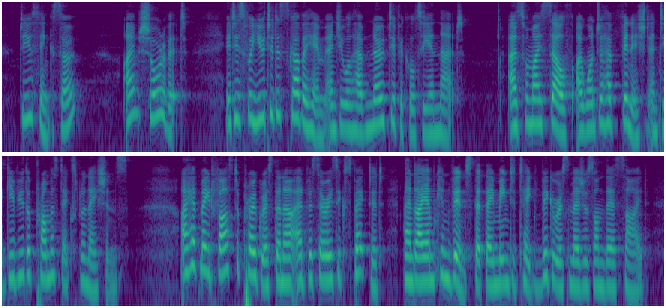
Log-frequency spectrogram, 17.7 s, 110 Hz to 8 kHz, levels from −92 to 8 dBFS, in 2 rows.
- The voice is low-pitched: No, high, 230 Hz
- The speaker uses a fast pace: Yes, fast, 210 wpm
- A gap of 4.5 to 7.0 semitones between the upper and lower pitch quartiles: Yes, average, 4.8 semitones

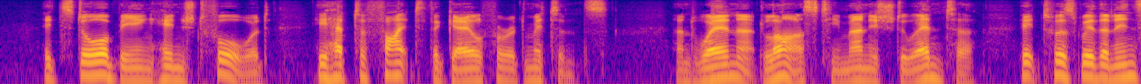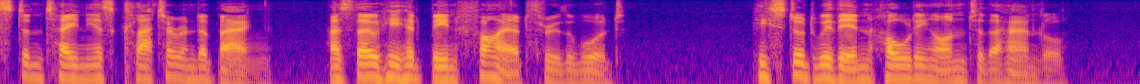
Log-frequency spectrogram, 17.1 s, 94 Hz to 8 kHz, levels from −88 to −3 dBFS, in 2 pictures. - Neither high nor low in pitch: No, low, 115 Hz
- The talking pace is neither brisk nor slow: Yes, average, 165 wpm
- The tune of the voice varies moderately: Yes, average, 4.4 semitones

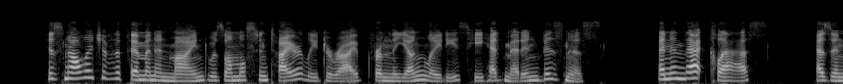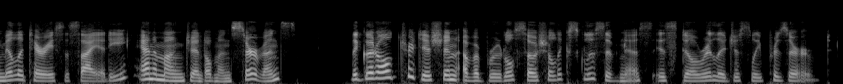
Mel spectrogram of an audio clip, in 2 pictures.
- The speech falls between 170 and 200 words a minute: No, average, 155 wpm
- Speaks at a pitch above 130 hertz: Yes, medium, 185 Hz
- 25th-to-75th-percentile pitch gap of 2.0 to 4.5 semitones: No, average, 5.2 semitones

